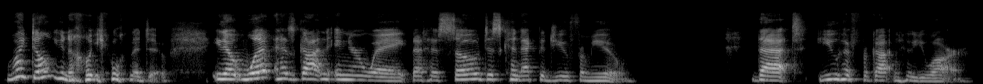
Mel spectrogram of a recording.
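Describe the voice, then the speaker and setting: Woman, guest coach, mid pitch. Earnest, reflective explainer in a conversational online interview. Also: lively intonation, a little slow. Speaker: guest, coach working with clients. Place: remote video call.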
